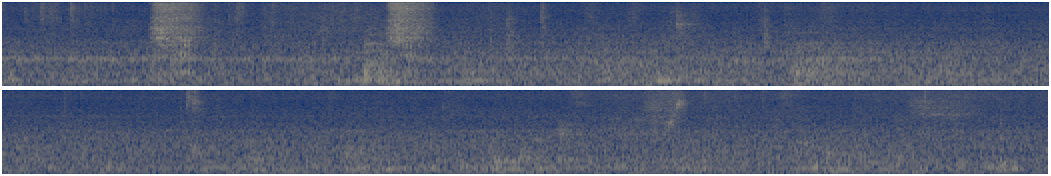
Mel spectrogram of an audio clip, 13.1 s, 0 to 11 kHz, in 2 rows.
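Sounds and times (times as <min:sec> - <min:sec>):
train wheels rumbling on track: 0:00.0 - 0:13.0.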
